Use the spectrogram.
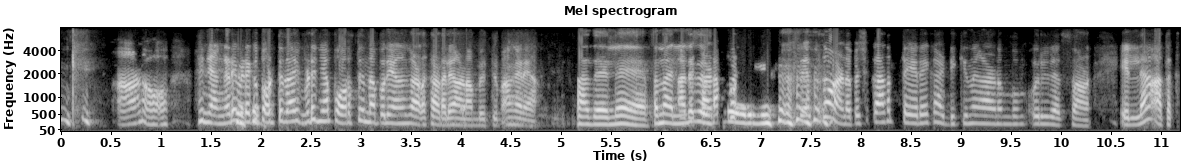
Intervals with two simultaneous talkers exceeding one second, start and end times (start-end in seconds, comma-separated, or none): none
